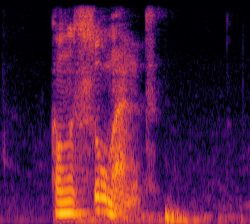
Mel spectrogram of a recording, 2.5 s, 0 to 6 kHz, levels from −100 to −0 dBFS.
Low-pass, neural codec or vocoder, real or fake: 5.4 kHz; codec, 16 kHz in and 24 kHz out, 2.2 kbps, FireRedTTS-2 codec; fake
